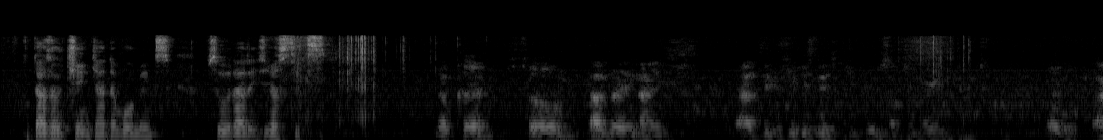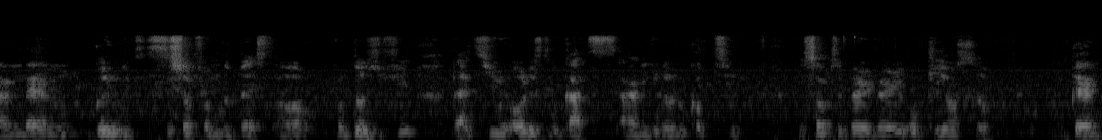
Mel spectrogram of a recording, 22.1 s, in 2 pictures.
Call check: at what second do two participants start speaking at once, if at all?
none

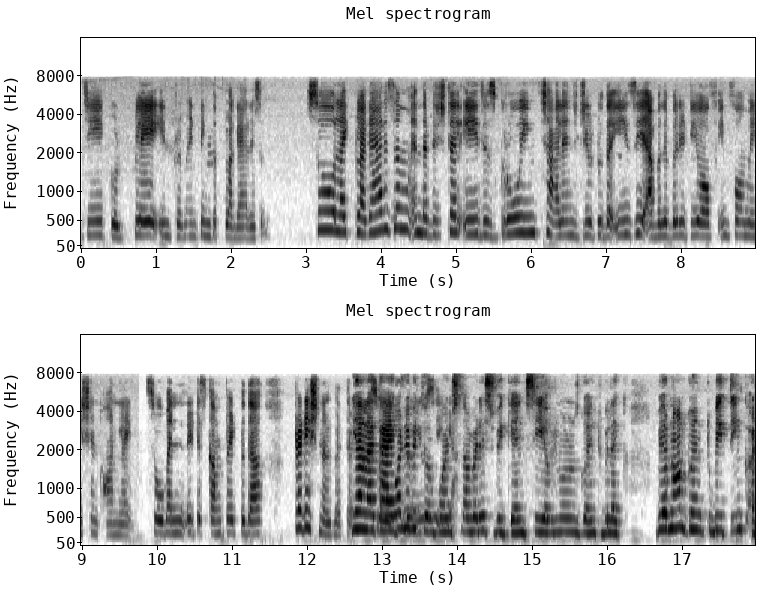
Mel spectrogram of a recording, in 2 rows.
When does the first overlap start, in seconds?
12.6 s

